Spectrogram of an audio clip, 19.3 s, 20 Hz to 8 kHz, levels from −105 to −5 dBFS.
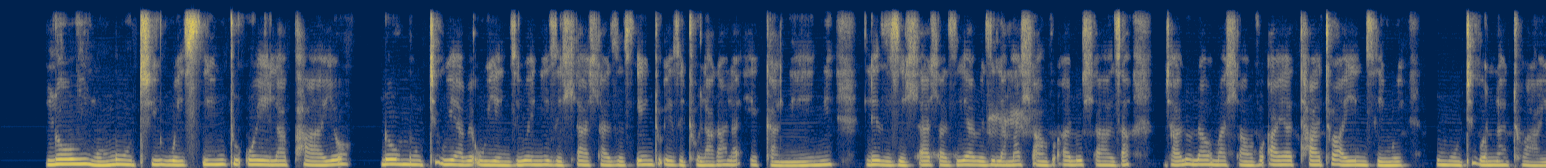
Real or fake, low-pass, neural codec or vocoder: fake; 7.2 kHz; codec, 16 kHz, 16 kbps, FunCodec, trained on Chinese and English, 50 frames a second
